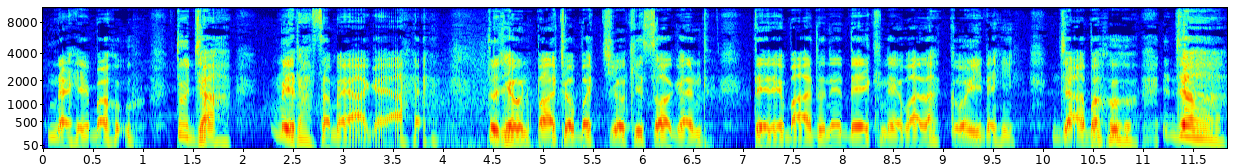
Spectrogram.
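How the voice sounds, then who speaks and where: A man voicing a frail, emotional old grandfather with a drawn-out, emphatic delivery in a cartoon story. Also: fairly low pitch, sing-song, mellow, husky, no echo, full character voice. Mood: weak, pleading. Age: older. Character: sick old grandfather, frail, scolding, grieving, tender to daughter-in-law.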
